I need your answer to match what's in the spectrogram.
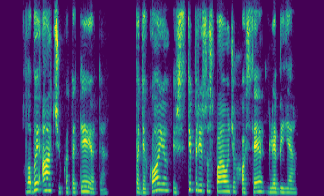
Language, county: Lithuanian, Utena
